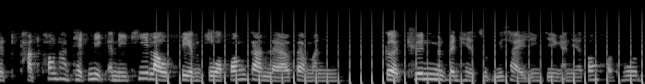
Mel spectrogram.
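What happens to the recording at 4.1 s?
At 4.1 s the speech sits inside a train of clicks that runs from 1.56 s to 6.43 s. Near-identical sharp pulses arrive at a steady 8.86 per second, around forty in all, and peak well above the speech level. They are heard as an even ticking laid over the speech and through its pauses. The regular spacing and matching shape point to a repeating external pulse, likely electrical interference or a faulty connection or power supply.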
